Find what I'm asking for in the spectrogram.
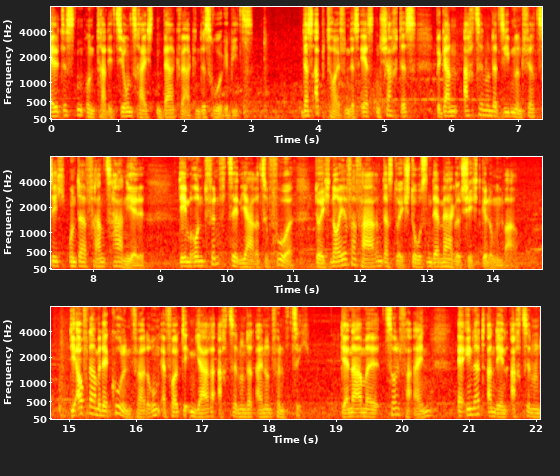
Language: German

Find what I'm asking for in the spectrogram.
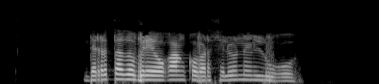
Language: Galician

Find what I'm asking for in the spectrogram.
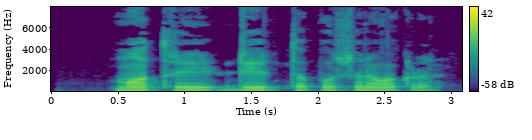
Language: Pashto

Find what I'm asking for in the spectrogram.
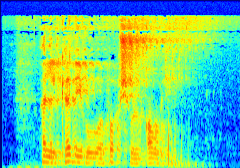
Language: Arabic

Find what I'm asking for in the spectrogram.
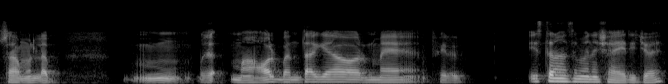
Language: Urdu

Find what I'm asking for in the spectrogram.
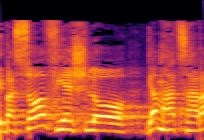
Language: Hebrew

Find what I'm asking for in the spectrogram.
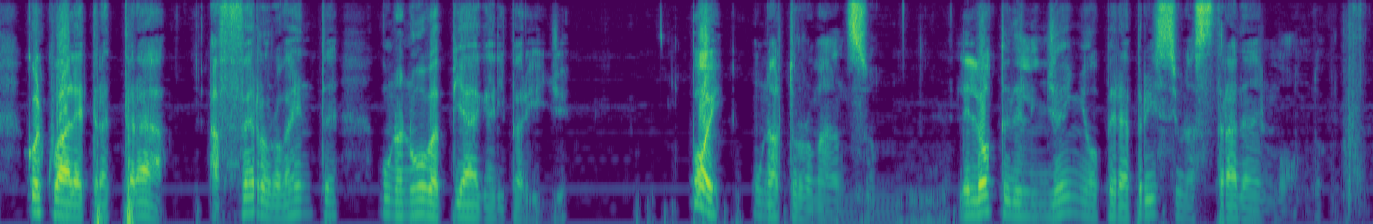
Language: Italian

